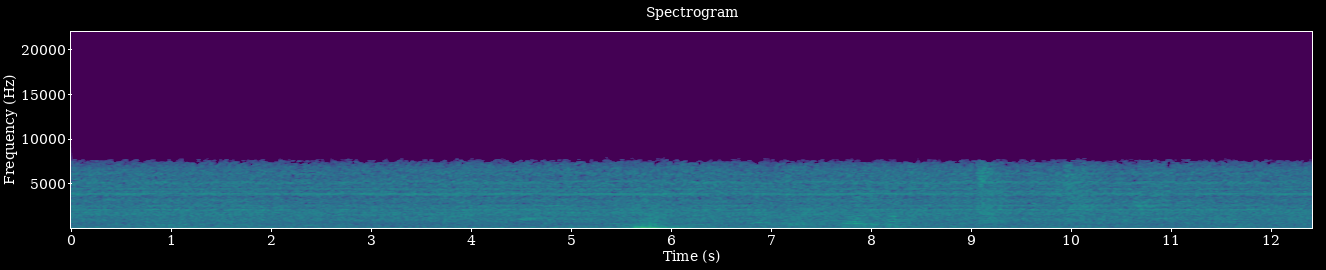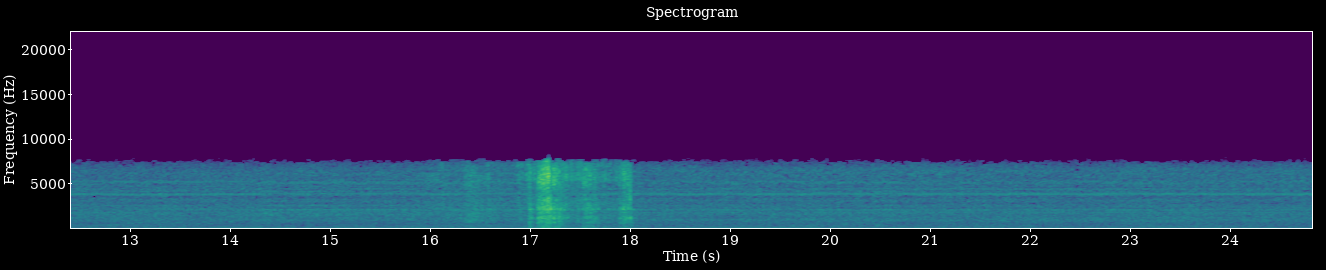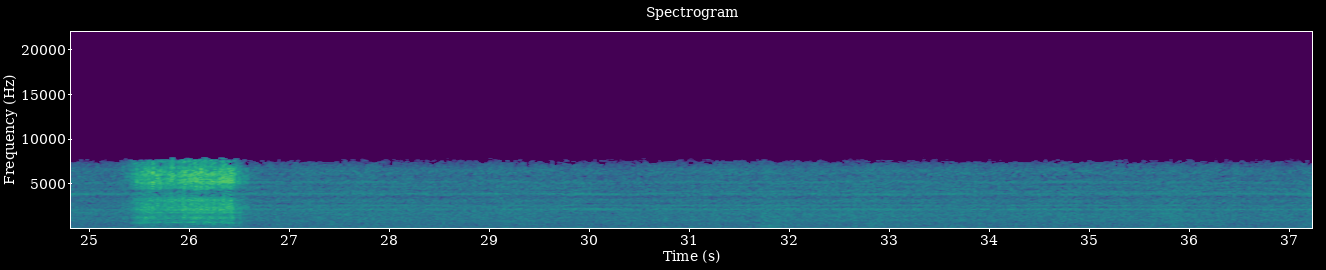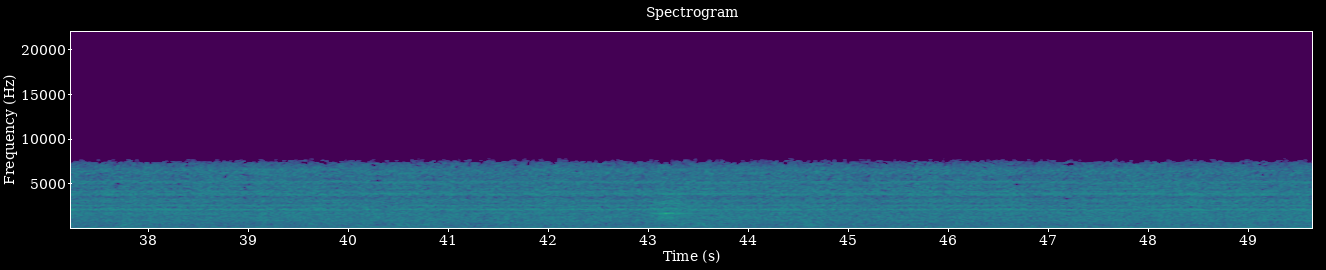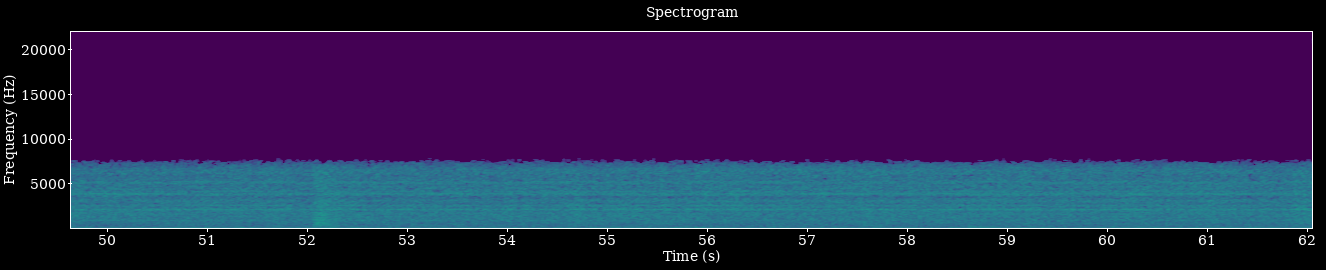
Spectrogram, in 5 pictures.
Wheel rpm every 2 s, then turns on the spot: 0, 0, 0, 0, 0, 0, 0, 0, 10, 0, 0, 0, 10, 10, 0, 0, 0, 0, 0, 0, 0, 0, 0, 0, 0, 0, 0, 0, 0, 0, 0.
16-18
